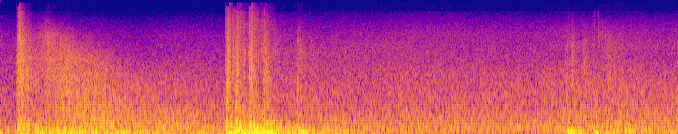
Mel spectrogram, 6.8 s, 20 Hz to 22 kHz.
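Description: Naval guns fire in Ultimate Admiral: Dreadnoughts, with a German fleet set in 1890: several heavy booming salvos, the loudest near the middle, rolling over a steady roar of sea and wind.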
